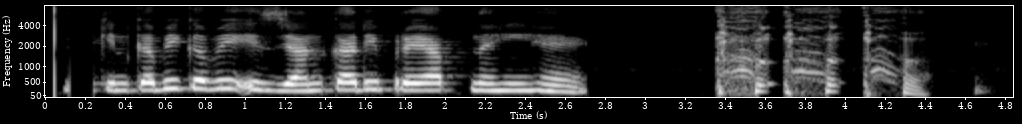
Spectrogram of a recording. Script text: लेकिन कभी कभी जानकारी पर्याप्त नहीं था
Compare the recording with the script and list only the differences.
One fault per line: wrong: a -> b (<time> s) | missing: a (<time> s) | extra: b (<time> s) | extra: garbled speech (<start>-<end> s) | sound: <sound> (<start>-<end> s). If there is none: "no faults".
sound: dropout (0.1-0.2 s)
extra: इस (1.0 s)
wrong: था -> है (2.5 s)
sound: cough (3.3-4.5 s)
